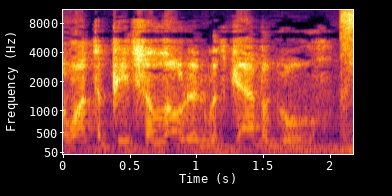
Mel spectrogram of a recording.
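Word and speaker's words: gabagool: It's pronounced gabagul. G A B A G O O L.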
